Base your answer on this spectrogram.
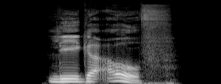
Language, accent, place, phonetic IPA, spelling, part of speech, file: German, Germany, Berlin, [ˌleːɡə ˈaʊ̯f], lege auf, verb, De-lege auf.ogg
- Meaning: inflection of auflegen: 1. first-person singular present 2. first/third-person singular subjunctive I 3. singular imperative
